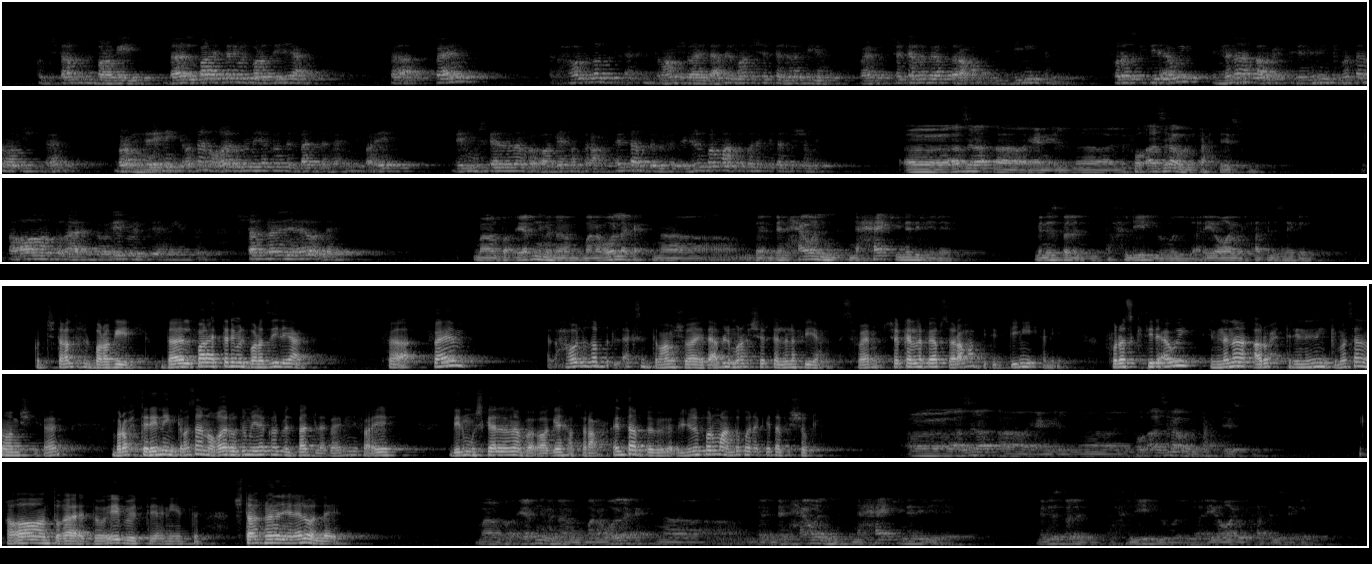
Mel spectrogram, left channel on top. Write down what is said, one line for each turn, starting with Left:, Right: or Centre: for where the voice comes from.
Right: كنت اشتغلت في البراجيل ده الفرع التاني من البرازيل يعني ف- فاهم هحاول اظبط الاكسنت معاهم شويه ده قبل ما اروح الشركه اللي انا فيها بس فاهم الشركه اللي انا فيها بصراحه بتديني يعني فرص كتير قوي ان انا اروح تريننج مثلا وامشي فاهم بروح
Left: مم.
Right: تريننج مثلا واغير هدومي هناك والبس بدله فاهمني فايه دي المشكله اللي انا بواجهها بصراحه انت ب... ب- اليونيفورم عندكم هناك ايه ده في الشغل
Left: آه ازرق آه يعني ال- آه، اللي فوق ازرق واللي تحت اسود
Right: اه انتوا غ... انتوا ايه بت... يعني بت... بتشتغل في نادي الهلال ولا ايه
Left: ما ب... يا ابني ما انا ما انا بقول لك احنا ب... بنحاول نحاكي نادي الهلال بالنسبه للتحليل والاي اي والحاجات اللي زي كده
